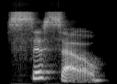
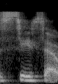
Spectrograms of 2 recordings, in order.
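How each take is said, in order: First: The first syllable sounds like 'sis'. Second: The first syllable sounds like 'see'. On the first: The speaker calls it wrong. "Not to be confused with CISO, because I was just schooled in that pronunciation. There are no sissies" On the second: The speaker calls it right. "It's the CISO, right?"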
